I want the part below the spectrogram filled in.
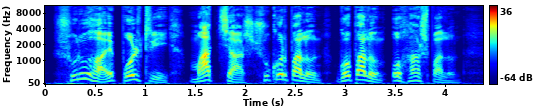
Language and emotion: Bengali, neutral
